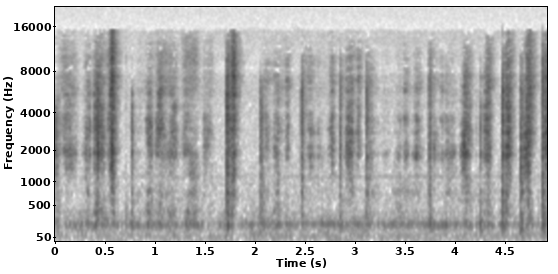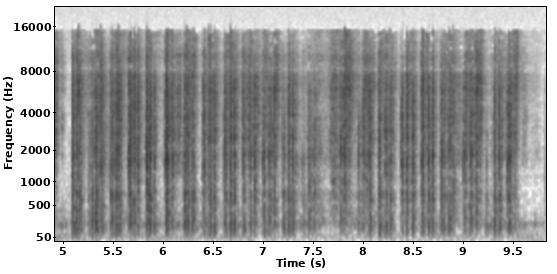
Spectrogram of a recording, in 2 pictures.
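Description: Fingernails scratch and trace across the printed lid of a large, hollow cardboard Payday board game box. Soft, sparse scraping strokes in the first half give way to louder, rapid, uneven scratching and tapping with brief, dry bursts and no ring.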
